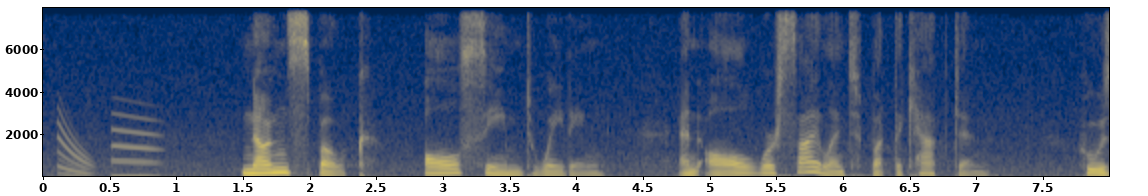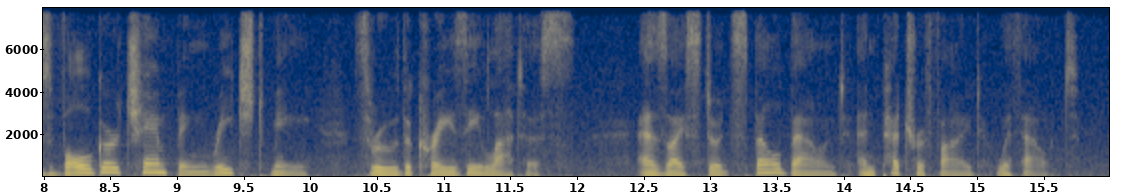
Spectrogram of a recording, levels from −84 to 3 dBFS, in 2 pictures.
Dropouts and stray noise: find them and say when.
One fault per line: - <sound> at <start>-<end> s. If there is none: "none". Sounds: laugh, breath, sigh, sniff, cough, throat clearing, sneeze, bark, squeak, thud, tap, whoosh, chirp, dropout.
- chirp at 0.1-0.9 s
